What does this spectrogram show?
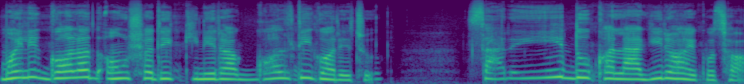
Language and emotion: Nepali, sad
